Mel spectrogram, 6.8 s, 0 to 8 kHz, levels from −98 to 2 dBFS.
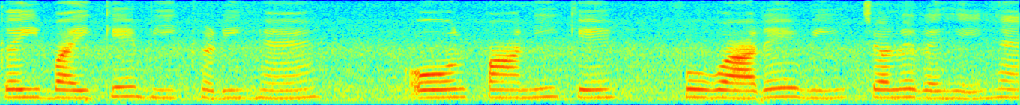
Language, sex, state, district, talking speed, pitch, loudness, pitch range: Hindi, female, Haryana, Rohtak, 115 wpm, 225 Hz, -20 LUFS, 215-230 Hz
